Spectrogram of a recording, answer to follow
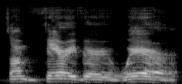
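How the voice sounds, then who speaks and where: A man from the United States with a fairly low voice, speaking conversationally as the host of an interview. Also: steady tone, moderate pace, sharp tone, poor audio. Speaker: show host.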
